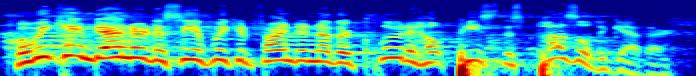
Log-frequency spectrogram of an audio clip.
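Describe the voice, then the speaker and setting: Guy doing live radio comedy, high voice, mock serious take-charge type. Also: very animated, racing, fairly bright tone. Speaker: comedy performer.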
